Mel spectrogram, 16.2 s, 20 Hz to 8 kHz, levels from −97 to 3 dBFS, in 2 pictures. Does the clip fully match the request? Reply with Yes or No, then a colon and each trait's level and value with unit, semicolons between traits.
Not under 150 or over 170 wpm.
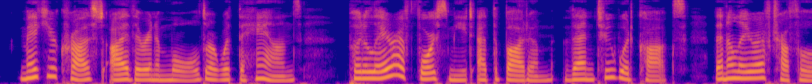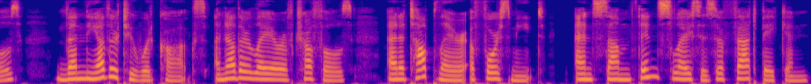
No: average, 190 wpm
